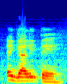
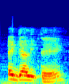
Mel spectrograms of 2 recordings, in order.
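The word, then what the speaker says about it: égalité: Oke jadi di sini kalau huruf g-nya diikuti huruf vokal u a o dibaca G baget egalite glase riger glas glob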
